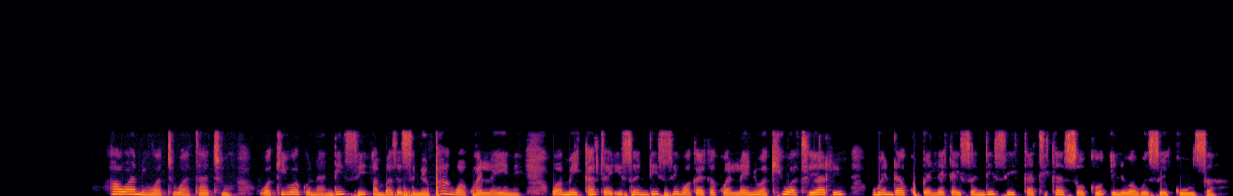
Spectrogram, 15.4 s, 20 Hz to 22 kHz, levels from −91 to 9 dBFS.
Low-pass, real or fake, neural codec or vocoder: 7.2 kHz; real; none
